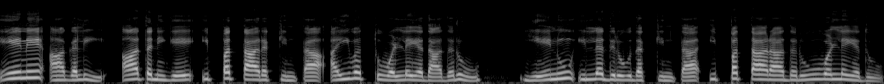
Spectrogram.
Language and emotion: Kannada, neutral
